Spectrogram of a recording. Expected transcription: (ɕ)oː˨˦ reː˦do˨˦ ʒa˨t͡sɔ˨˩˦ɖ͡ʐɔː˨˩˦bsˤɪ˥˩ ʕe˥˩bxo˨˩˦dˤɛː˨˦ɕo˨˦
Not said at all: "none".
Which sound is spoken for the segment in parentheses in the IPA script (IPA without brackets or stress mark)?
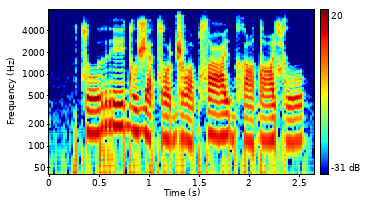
t͡s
